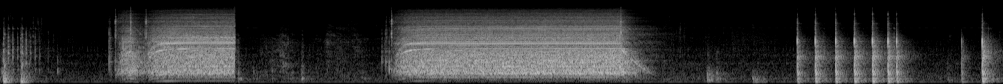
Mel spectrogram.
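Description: Immersion stick blender run in two short bursts in a bucket of cold-process soap batter, each with a whine that rises as the motor spins up, blending the batter to an opaque emulsion. Near the end come a quick run of sharp taps.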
